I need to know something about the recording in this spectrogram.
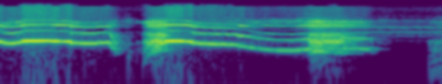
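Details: Pembroke Welsh Corgi howling in three drawn-out, harmonic-rich notes: the first steady and slightly falling, the second sliding gradually lower, the last rougher and wavering before breaking off, with brief pauses between.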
